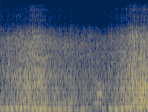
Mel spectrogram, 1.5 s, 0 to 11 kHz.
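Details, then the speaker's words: Honda Click 125 scooter at idle: a loud, rough, rattly clatter rides over the idle throughout, far too noisy; something inside is suspected, but the source is not yet confirmed. "Kapagawa ko kasi yung... yung Honda Click ko kasi sobrang ingay na. Grabe na talaga yung ingay."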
